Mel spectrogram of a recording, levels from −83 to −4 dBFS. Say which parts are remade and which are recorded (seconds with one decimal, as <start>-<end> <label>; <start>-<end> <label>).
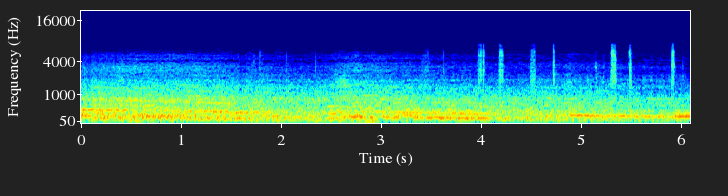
0.0-6.1 remade

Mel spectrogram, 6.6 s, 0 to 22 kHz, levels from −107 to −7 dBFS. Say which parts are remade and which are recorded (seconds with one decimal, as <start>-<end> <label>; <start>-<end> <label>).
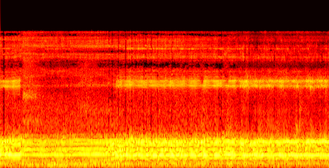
0.0-0.9 recorded; 0.9-1.4 remade; 1.4-4.7 recorded; 4.7-6.6 remade

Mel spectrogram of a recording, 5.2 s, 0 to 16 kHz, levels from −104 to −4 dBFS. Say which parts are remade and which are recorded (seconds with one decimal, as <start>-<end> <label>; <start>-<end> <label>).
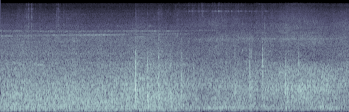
0.0-1.1 remade; 1.1-4.1 recorded; 4.1-5.2 remade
